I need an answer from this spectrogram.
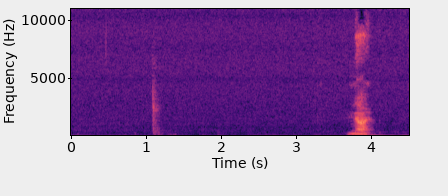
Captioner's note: object knocking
